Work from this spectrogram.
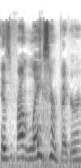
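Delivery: chuckling while talking. Describing an animal's bigger front legs after fumbling the word, laughing.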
